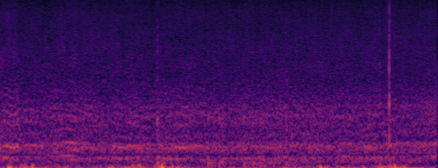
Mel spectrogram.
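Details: Bees coming in to their beehive, captured with a Xiaomi Yi action camera: a quieter, steady background hum of wings with faint wavering tones and occasional soft thuds.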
